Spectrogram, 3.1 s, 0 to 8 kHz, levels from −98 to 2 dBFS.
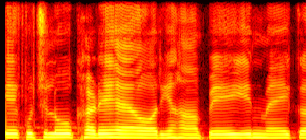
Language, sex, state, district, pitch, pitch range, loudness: Hindi, female, Bihar, West Champaran, 180 Hz, 175-195 Hz, -15 LUFS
